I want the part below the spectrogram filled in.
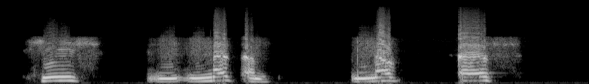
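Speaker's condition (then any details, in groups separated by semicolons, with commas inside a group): Aphasia after stroke; knows the word but cannot say it, hard speaking, singing a song very difficult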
